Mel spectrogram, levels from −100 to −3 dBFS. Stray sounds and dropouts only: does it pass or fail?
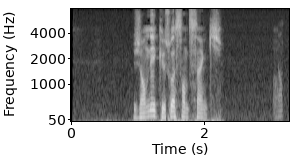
fail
